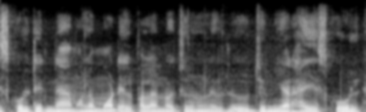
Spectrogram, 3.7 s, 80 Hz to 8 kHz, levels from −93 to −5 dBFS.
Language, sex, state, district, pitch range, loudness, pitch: Bengali, male, West Bengal, Alipurduar, 120-125 Hz, -14 LUFS, 125 Hz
